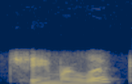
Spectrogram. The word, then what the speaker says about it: Chamerlik: And my name is spelled Erin, E-R-I-N, Chamerlik, C-H-A-M-E-R. L-I-K, and mention this podcast because I don't let just anybody in.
